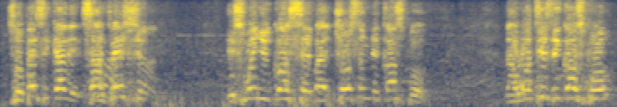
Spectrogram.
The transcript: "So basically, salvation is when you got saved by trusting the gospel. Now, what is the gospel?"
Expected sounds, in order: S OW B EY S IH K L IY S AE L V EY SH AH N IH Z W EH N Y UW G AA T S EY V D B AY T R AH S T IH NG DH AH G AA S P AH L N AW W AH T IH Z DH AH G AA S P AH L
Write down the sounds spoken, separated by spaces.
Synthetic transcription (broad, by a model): S OW B EY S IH K L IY S AE L V EY SH AH N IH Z W EH N Y UW G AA S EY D B AY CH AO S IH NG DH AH G AA S P AH L N AW W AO T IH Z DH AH G AA S P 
